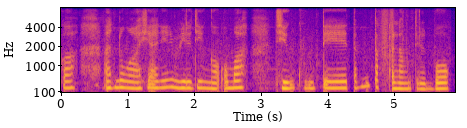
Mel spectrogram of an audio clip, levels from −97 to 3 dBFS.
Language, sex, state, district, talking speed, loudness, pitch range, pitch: Mizo, female, Mizoram, Aizawl, 160 wpm, -16 LUFS, 210-235 Hz, 225 Hz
